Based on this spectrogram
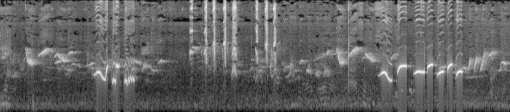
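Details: White-rumped shama in an agitated state, mixing bursts of sharp clicking ticks with looping, fluty whistled notes, ending in a quick string of about eight bright whistles, with a faint low rumble behind.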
